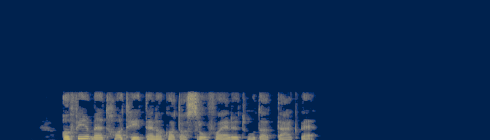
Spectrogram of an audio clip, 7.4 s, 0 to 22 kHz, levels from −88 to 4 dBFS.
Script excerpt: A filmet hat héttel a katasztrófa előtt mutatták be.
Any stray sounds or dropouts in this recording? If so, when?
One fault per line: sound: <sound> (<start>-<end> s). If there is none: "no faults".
no faults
